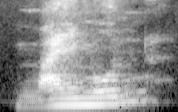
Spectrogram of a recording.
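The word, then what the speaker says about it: majmun: So, like the word maimun, maimun, meaning monkey. Notice how I pronounce monkey. Well, take that M sound and use it in Croatian.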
